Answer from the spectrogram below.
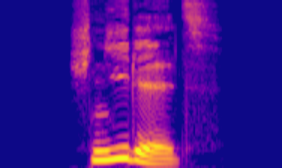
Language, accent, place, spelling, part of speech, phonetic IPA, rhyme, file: German, Germany, Berlin, Schniedels, noun, [ˈʃniːdl̩s], -iːdl̩s, De-Schniedels.ogg
- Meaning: genitive singular of Schniedel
